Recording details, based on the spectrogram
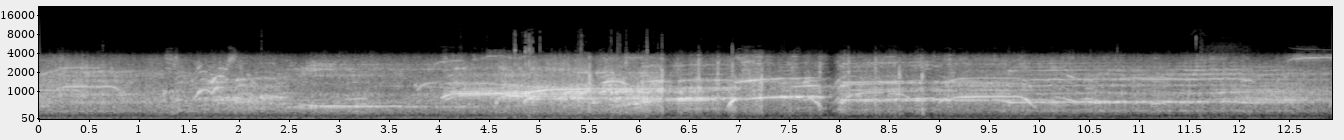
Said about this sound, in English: I think you're seeing a huge sense of relief, I think, at Ground Zero. I think you're seeing a huge sense of, frankly, joy. Right now, people are singing the national anthem. It's an incredible scene. I'll just hold the phone out.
